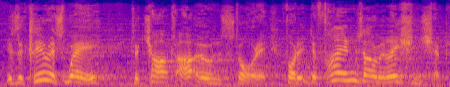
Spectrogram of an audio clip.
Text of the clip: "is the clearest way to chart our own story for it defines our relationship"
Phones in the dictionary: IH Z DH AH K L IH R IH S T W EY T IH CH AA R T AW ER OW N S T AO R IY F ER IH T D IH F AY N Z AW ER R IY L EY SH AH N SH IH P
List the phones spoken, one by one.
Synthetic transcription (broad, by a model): IH Z DH AH K L IH R IH S T W EY T IH CH AA R T AW ER OW N S T AO R IY F ER IH T D IH F AY N Z AW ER R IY L EY SH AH N SH IH P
